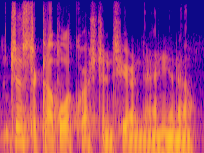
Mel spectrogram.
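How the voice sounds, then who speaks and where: A man's voice: deep voice, fast, faint music behind. A man giving casual, chatty, rambling commentary as he plays through a video game. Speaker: gaming video host and reviewer. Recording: faint background game noise. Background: video game ambience.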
